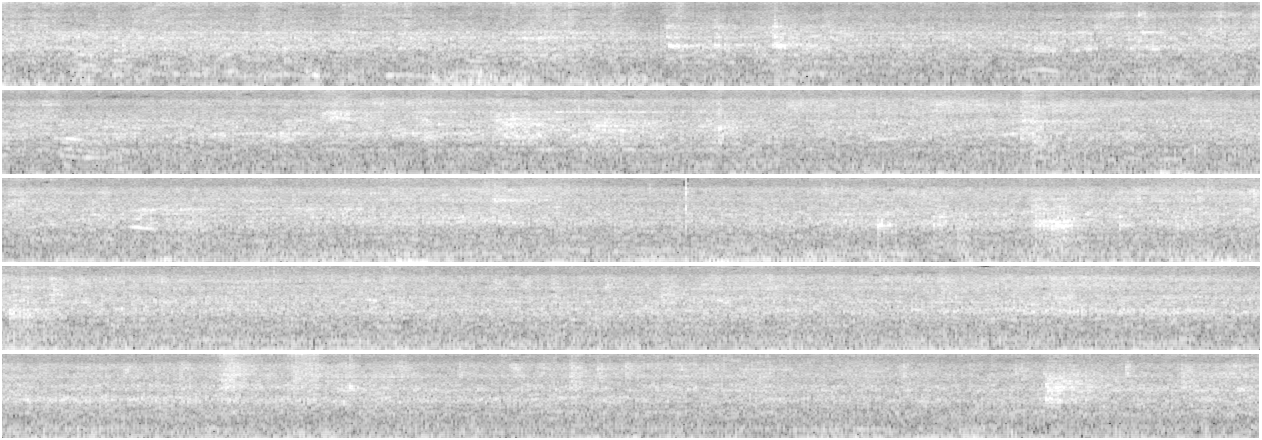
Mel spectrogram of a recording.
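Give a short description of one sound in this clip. Traffic rumbles steadily on a nearby street.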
